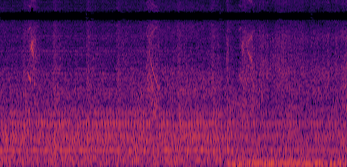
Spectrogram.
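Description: Racing car engines drone in a LEGO video game race minigame: a constant loud buzzing whine with a few brief sweeping chirps over the top.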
